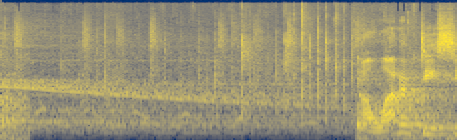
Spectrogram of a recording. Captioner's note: footsteps pattering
